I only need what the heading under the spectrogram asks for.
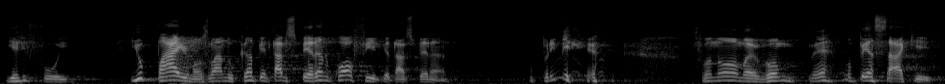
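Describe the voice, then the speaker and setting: A Brazilian pastor preaches with a lively, swooping delivery and a bright, forceful tone. He acts out dialogue in changing voices. His voice rings with the long reverb of a church hall. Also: fairly high pitch, fairly quick. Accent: Brazilian Portuguese. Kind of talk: sermon.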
